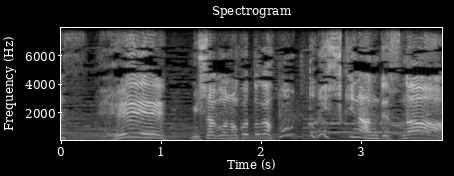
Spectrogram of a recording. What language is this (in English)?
Japanese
